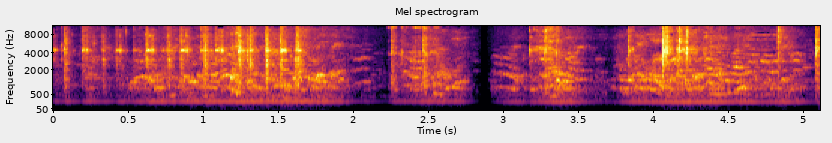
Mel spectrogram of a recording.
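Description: Metal spoon stirring boiled corn salad in a stainless-steel bowl: quick faint clicks and scrapes of the spoon against the steel, pausing briefly near the middle. A steady low hum runs underneath.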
